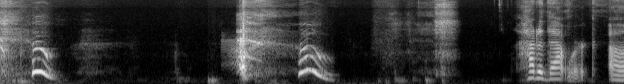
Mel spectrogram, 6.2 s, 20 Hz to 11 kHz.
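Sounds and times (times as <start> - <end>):
person sneezing: 0.0 - 0.6, 2.2 - 2.8
speech: 5.3 - 6.2.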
